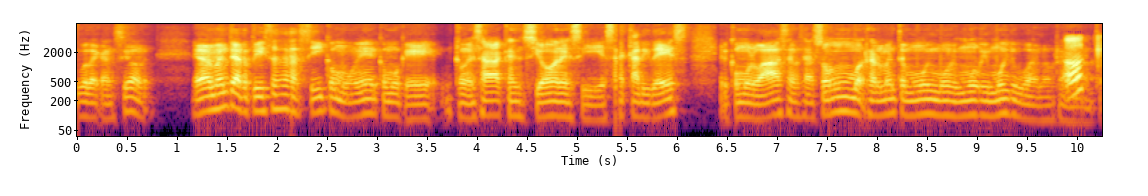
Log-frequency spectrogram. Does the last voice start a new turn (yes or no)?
yes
